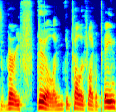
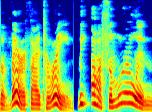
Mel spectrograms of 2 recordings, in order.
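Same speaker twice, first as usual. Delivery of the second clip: high, swooping pitch in a cartoon hero voice; 5 semitones higher than usual.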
